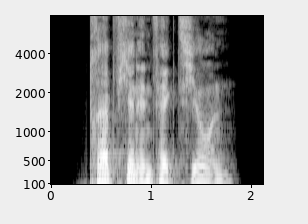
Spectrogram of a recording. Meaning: airborne infection, droplet infection
- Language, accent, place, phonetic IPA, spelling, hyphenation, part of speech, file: German, Germany, Berlin, [ˈtʁœpfçənɪnfɛkˌtsi̯oːn], Tröpfcheninfektion, Tröpf‧chen‧in‧fek‧ti‧on, noun, De-Tröpfcheninfektion.ogg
